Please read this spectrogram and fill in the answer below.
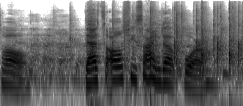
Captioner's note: audience laughs and claps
